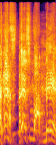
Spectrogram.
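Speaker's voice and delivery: high, loud, slow mock outrage; mom screaming. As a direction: imitate mom fiercely defending her husband. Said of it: "she starts screaming".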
